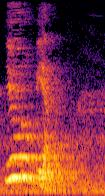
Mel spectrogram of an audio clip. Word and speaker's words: European: এখানে ইউরোপিয়ান প্রথম অক্ষর আছে কি ভাওয়াল ই, বাট এর উচ্চারণ হয়েছে কি ইউ, এর উচ্চারণ হয়েছে কি ইউ।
